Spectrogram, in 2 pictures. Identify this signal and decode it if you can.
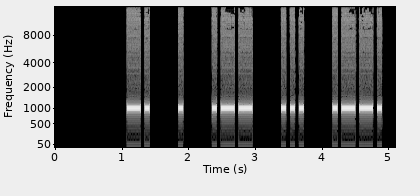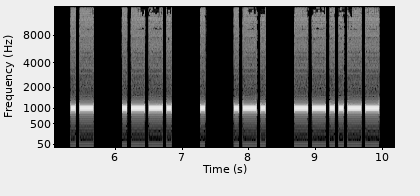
Morse code, heard as a keyed tone, about 18 wpm, spaced as for 12 wpm, 1000 Hz. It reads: NEWSPAPER,
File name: qotdfiles / 12wpm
